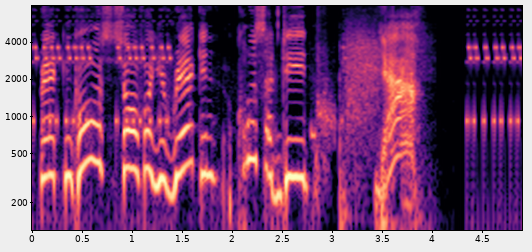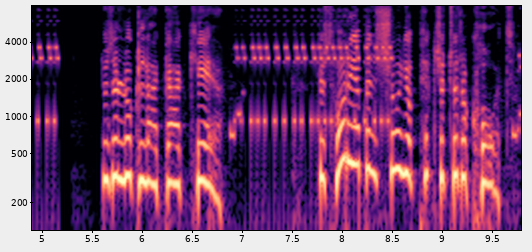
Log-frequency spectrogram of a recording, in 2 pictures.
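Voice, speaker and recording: A man's put-on character voice at an extremely high pitch, moderate pace, long and frequent pauses. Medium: game stream. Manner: brash, folksy.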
